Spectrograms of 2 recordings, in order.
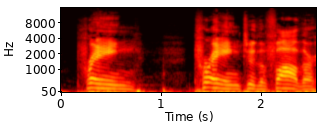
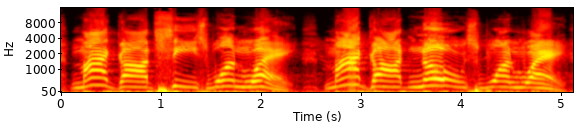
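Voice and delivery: each phrase spaced out slowly and louder; measured, pounding declaration; slow emphasis; 3 semitones higher, 7 dB louder, much slower than usual. Acted. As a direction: hammer every word deliberately. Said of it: "slow emphatic triple repetition".

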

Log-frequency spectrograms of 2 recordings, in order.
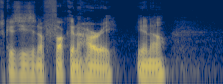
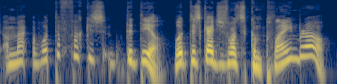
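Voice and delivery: high, incredulous complaint; exasperated rant; 11 semitones higher than usual. Retold or imitated. Comic retells yelling about the other driver's complaint, high and exasperated. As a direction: throw up your hands at the guy. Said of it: "And I said".

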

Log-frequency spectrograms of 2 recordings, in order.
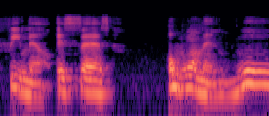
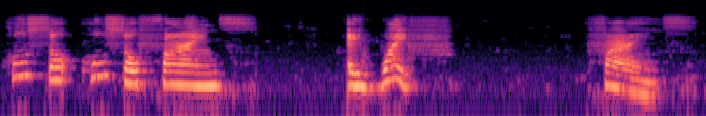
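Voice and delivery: scripture recitation; much slower than usual. Acted.

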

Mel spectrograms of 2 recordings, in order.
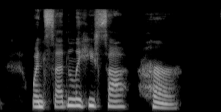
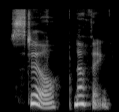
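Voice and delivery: ordinary delivery

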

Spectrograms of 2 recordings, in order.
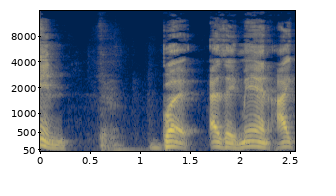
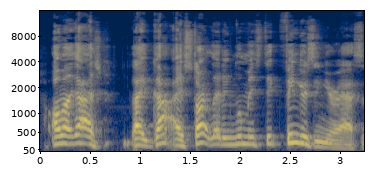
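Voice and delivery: imitating a gushing woman, higher; high, gushing mock of a woman pushing him; mocking woman's voice; 7 semitones higher than usual. Mimicking women's advice.

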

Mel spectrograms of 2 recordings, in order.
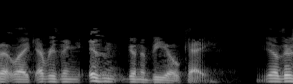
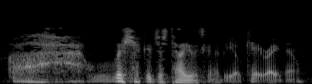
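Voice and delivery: low, subdued and wistful; softly, as if unable to give the comfort; pained reluctance; 5 semitones lower, 7 dB quieter than usual. Retold or imitated. Wanting to reassure someone but unable, low and reluctant. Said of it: "And I go".

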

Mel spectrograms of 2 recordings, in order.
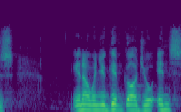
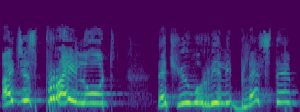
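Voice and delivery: high, loud mock prayer in character; hammed-up neighbour praying at full volume; Magda; 12 dB louder than usual. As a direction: pray loudly in a high caricature voice. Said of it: "I could imagine Magda baking those cakes".

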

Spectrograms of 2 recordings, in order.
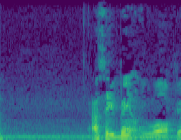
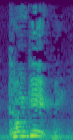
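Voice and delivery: high-pitched imitation of a pleading friend; retold phone plea; 13 semitones higher than usual. Friend phoning for a ride, high mimicked plea. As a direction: mimic his plea in a much higher voice.

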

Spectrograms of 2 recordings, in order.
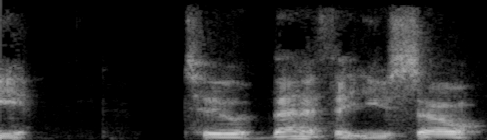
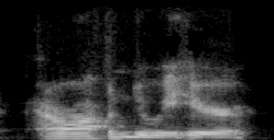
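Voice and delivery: ordinary talk, nothing marked

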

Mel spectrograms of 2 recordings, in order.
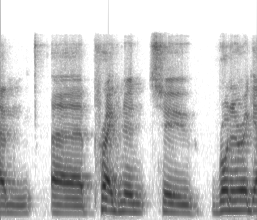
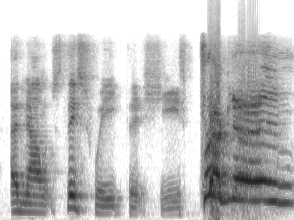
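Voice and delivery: loud, high, slow big reveal; excited announcement; 6 semitones higher, 6 dB louder, much slower than usual. Real, not acted. Announcing friend's pregnancy.

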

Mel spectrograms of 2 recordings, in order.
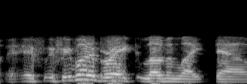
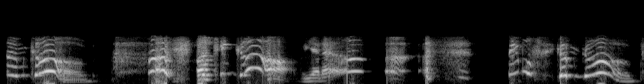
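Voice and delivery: much higher, laughing through the words. Retold or imitated. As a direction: crack up while insisting you're calm. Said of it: "I just started laughing".

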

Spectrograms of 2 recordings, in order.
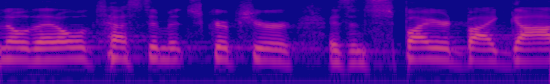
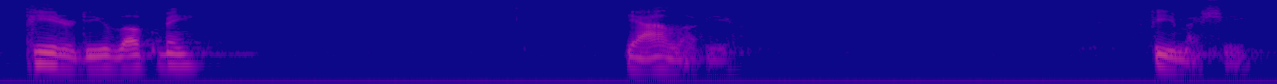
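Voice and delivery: lower, softer tender exchange; tender dialogue; 8 semitones lower, 8 dB quieter, faster than usual. Acted. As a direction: speak it gently, like a quiet confession.

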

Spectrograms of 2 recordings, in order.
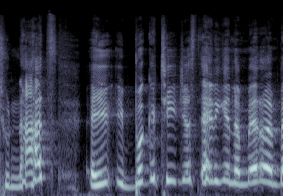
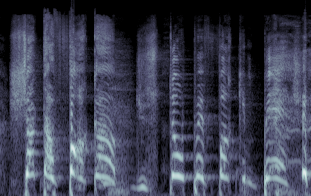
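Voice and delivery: angry curse; 6 semitones higher, slower than usual. Retold or imitated.

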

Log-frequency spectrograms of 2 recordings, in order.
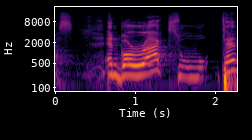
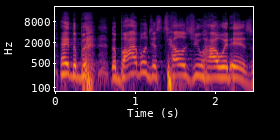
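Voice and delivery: ordinary talk

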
